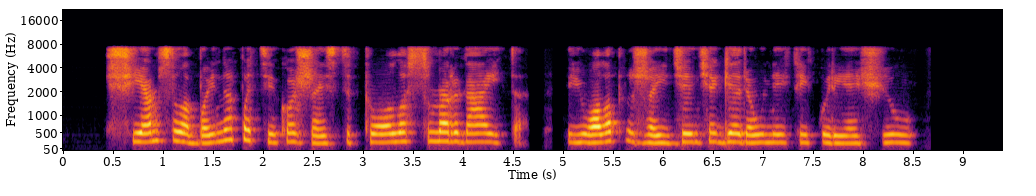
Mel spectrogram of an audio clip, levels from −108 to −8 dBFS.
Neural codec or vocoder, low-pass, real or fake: codec, 16 kHz, 2 kbps, FunCodec, trained on Chinese and English, 25 frames a second; 7.2 kHz; fake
